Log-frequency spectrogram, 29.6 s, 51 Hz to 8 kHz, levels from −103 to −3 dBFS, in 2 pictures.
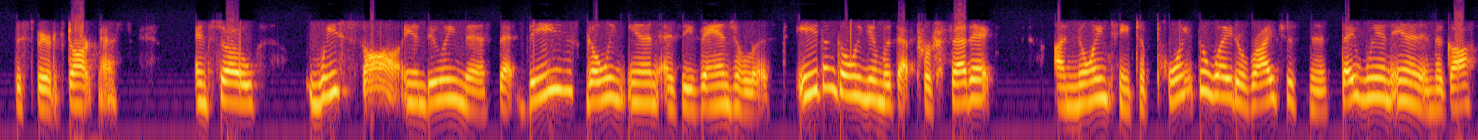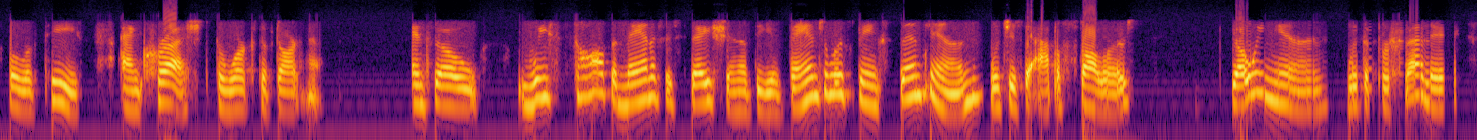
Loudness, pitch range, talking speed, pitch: -18 LUFS, 160-230 Hz, 130 wpm, 190 Hz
